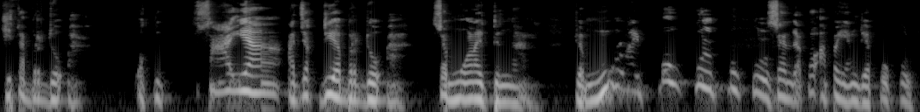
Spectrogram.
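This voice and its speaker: A woman pastor preaching a sermon with emphatic delivery, swinging between loud peaks and quiet, low drops. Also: lively intonation, measured pace, vocal fry, slightly rough, dry recording.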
